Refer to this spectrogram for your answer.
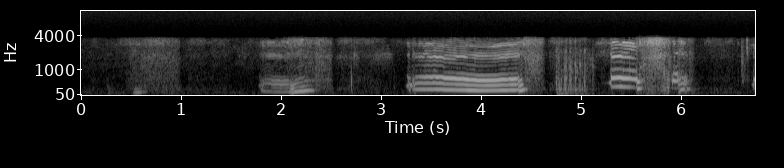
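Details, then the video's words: Dog whining indoors in a series of drawn-out, high nasal whimpers that bend downward then level off, the longest holding steady for over a second, separated by soft breathy sniffs and snuffles. "Dog whining"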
